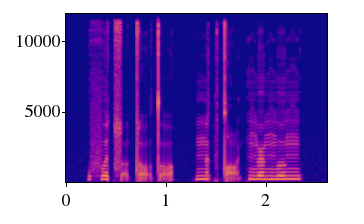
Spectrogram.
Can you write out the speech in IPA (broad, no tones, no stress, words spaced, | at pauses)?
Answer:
fʊt͡sɔ̰tɔ̰t̪ɔ̰ | nʊktˤæ̰kŋə˞ ŋʊŋ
